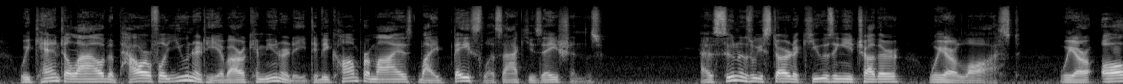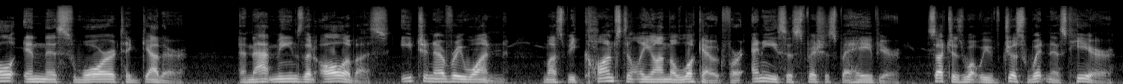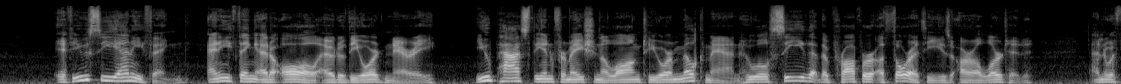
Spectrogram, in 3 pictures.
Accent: American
